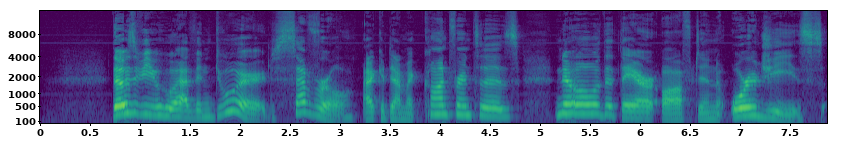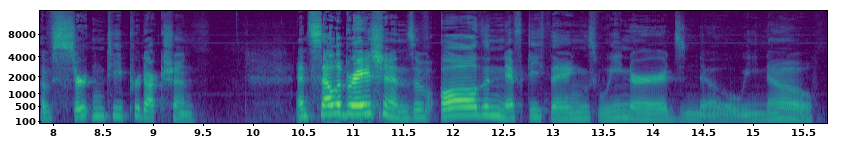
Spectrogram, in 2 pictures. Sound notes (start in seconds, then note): none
